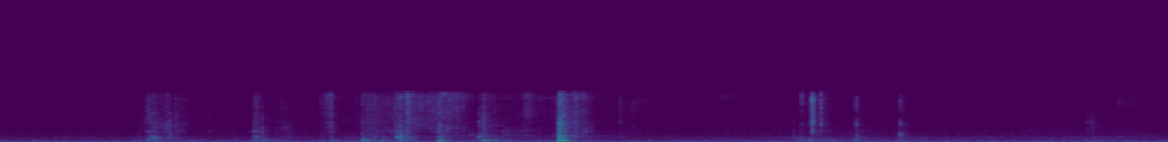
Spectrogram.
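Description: A new handbag in its plastic wrapping being handled: scattered rustles and light clicks, the sharpest click a little under four seconds in, with a few more around five and a half seconds.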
